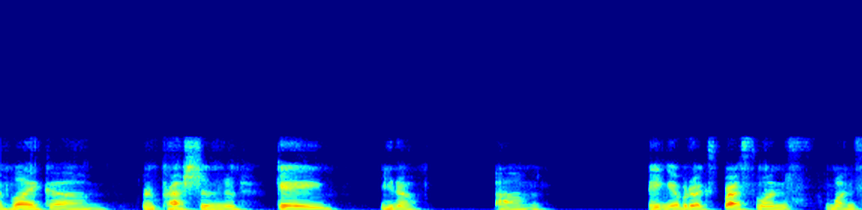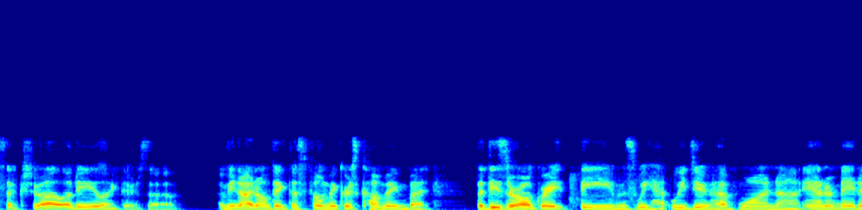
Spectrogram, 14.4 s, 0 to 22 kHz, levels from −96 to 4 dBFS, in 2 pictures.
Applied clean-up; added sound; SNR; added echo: neural mask model DeepFilterNet 3.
